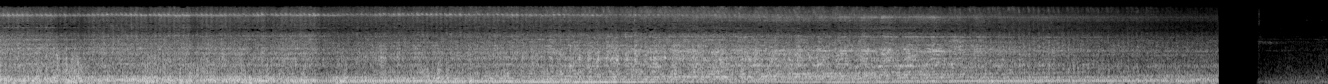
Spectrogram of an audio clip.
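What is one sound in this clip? A helicopter's rotor thumps loudly overhead with a roaring engine.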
